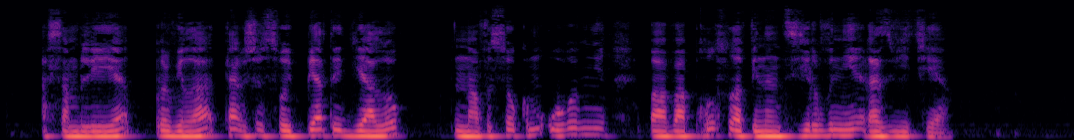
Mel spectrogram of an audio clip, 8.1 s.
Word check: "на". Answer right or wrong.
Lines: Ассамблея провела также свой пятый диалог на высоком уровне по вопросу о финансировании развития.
right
